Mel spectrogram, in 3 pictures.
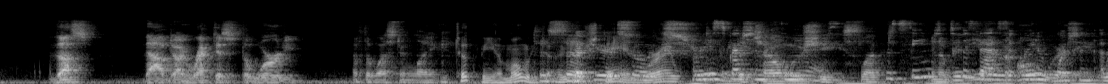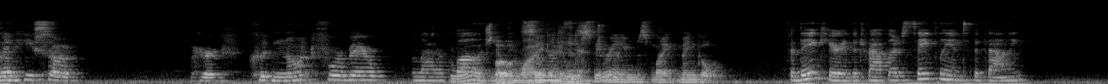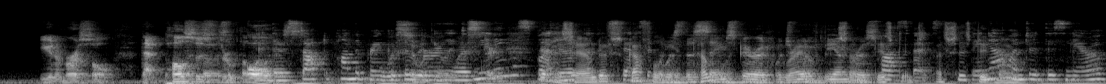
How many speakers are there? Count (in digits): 5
